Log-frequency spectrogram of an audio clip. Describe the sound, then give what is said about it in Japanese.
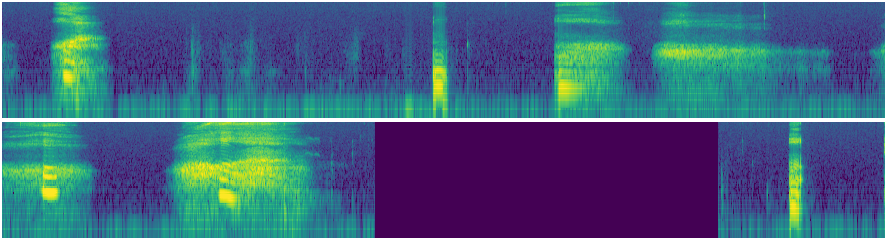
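A person yawns, with a run of drawn-out, breathy vocal exhales and a few short gasps. They are fairly soft, separated by quiet pauses, and no one speaks. “あくびしてるところ、そんなにじっと見たら恥ずかしいよ。”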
